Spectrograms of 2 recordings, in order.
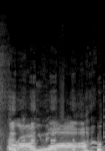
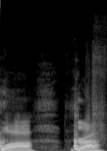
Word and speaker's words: foie gras: Um You said frog wah. Yeah, you added like an R.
